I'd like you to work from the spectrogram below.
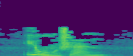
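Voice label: "用人", Mandarin Chinese; chinese-flashcards; hsk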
